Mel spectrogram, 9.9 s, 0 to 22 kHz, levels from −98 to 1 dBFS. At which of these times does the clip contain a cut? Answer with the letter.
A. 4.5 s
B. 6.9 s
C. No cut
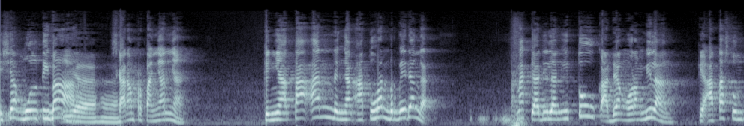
B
